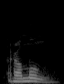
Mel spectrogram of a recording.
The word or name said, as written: romung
